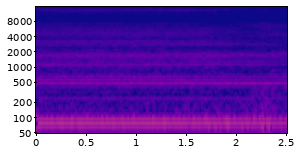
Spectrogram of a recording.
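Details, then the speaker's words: Drop-damaged PlayStation 4: a steady low hum with a thin constant whirring tone from the disc drive, an abnormal noise. "so as i said this is exactly the same console you'll hear that weird noise from the disk drive"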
